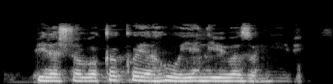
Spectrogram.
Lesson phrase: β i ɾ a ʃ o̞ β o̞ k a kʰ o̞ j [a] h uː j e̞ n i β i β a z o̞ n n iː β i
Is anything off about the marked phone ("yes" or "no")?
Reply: no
